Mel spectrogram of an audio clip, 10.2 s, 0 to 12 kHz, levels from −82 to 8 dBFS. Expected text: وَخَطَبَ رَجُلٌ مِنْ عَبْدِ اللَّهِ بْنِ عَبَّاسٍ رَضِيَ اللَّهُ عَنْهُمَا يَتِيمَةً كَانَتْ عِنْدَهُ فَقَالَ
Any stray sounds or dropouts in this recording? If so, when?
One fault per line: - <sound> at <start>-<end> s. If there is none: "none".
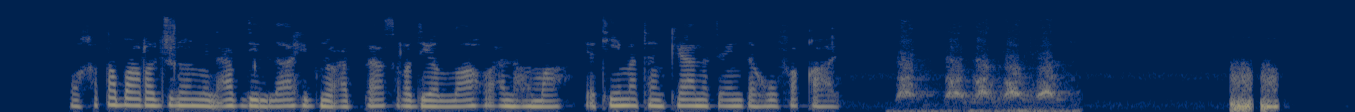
- bark at 6.6-8.1 s
- laugh at 9.2-9.6 s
